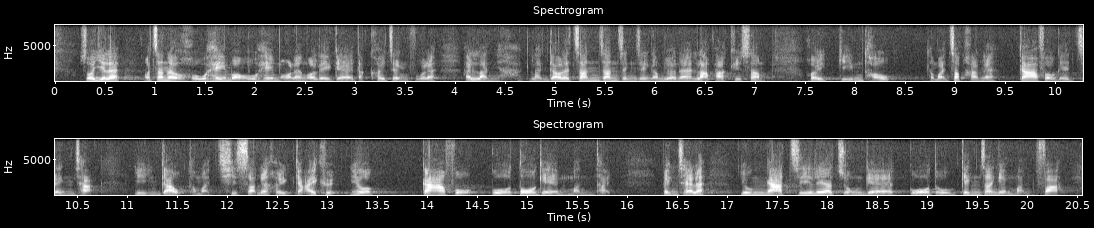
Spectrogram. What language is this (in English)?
Cantonese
